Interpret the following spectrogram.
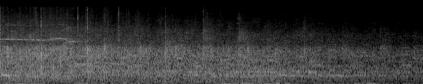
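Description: Live audience applauding, with a shrill sustained whistle in the first second, the whole sound fading steadily down as the recording ends.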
